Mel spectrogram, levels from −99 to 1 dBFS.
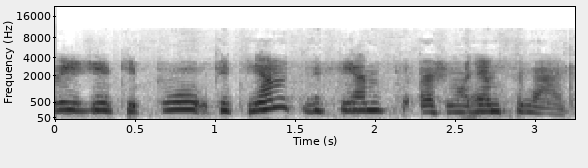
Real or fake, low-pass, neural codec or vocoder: fake; 10.8 kHz; codec, 44.1 kHz, 1.7 kbps, Pupu-Codec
